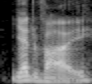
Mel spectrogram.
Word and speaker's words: Jedvaj: Oh, the J at the end is pronounced the same as the first one. Okay, so it's Jedvaj, something like that.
